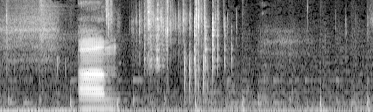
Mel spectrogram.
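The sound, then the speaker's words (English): Many dice being rolled, clattering, clinking and tumbling together, a rapid scatter of clicks over several seconds, with a brief bright tone and faint background voices. “So many dice.”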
